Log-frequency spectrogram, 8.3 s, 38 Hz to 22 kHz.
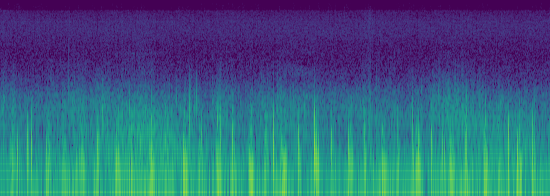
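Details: Heartbeat and breathing of a 21-year-old woman on an exercise bike, recorded to capture breath sounds with much noise: rapid, steady thumping about 120 a minute under heavy breathing; fast heart rate during exercise.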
